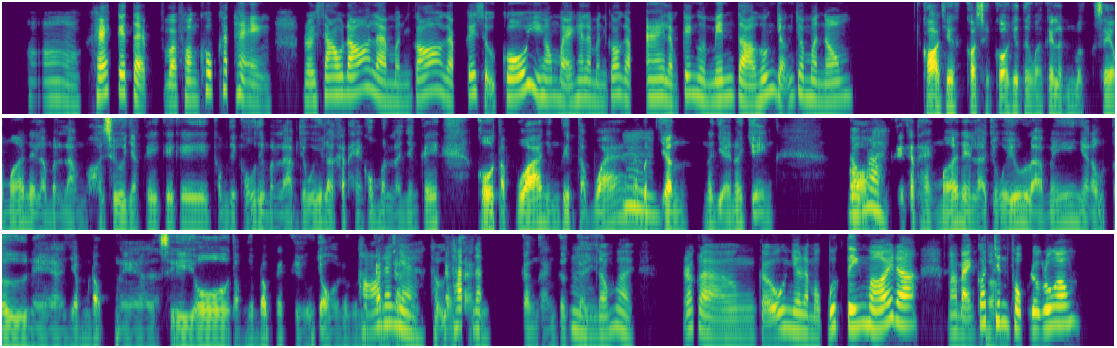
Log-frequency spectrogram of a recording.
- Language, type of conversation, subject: Vietnamese, podcast, Con đường sự nghiệp của bạn từ trước đến nay đã diễn ra như thế nào?
- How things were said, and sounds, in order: in English: "mentor"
